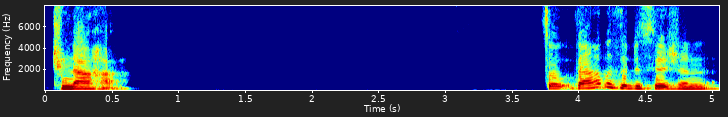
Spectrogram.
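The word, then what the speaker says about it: Ktunaxa: It's spelled K-T-U-N-A-X-A. I understand it's pronounced, or can be pronounced, Tunaha.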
